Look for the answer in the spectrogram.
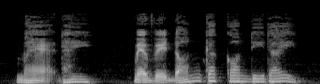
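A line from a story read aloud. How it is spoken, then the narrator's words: Hoarse voice. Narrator (Vietnamese): cất giọng khàn khàn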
